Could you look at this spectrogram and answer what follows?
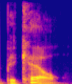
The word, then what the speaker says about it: Pickle: Actually, his name was Dr. Pickle, with the accent on the second syllable.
